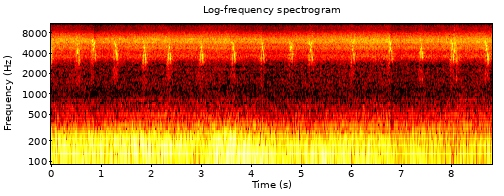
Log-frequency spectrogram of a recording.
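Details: A young Eurasian tree sparrow begs from its parent at a windowside feeding station, and the parent puts food into its open beak. Evenly spaced high chirps sound over a low rumble and a steady high hiss.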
